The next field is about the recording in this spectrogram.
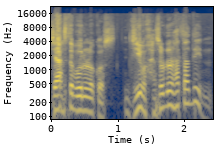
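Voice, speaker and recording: A man voicing a loud, threatening father in a storybook reading. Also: medium pitch, very animated, moderate pace, no echo, clean studio sound, voice pushed up. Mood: furious. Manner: shouting, threatening. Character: angry father, bullying and loud.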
